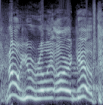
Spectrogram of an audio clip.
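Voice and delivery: high, playful, laughing insistence; teasing insistence. Retold or imitated. Pastor teasing Glenn after he shakes his head, playfully insistent. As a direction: tease him that he really is a gift. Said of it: "I'm like".

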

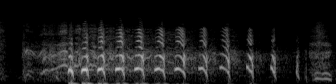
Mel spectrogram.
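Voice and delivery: high loud burst of laughter; big laugh. Real, not acted. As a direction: crack up at the punchline. Punchline of his own story.

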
